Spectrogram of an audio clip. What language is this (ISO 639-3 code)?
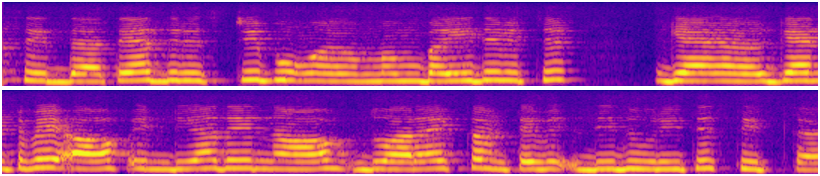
pan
